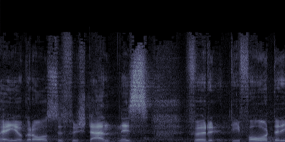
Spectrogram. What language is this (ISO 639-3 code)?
gsw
